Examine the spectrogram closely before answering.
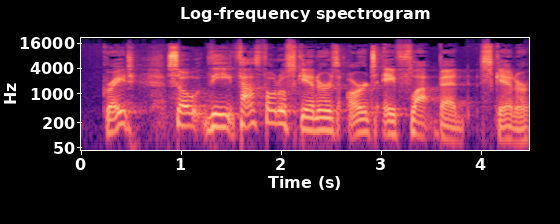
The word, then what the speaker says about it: FastFoto: So, the name of the product is Fast Photo. And we should tell our listeners it's spelled F A S T F O T O.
